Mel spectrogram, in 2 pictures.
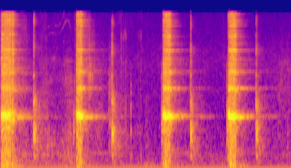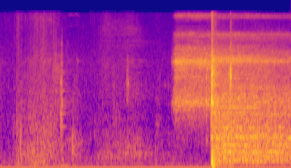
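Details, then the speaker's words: Cummins VCO injector nozzle on a pop tester, sounding different from the SAC nozzle: four sharp high-ringing pops, then quiet hiss; VCO nozzle chattering cleanly, normal. "okay don't play with fire it's dangerous okay this is the VCO that sounds different"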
